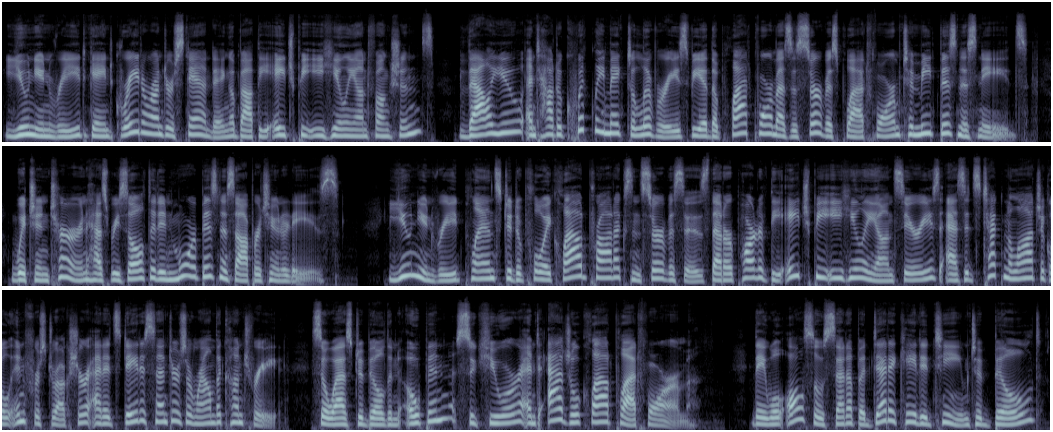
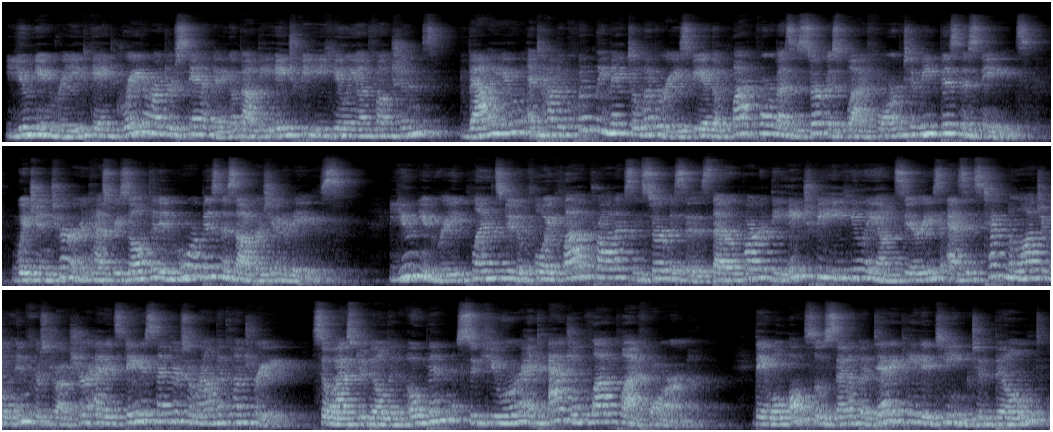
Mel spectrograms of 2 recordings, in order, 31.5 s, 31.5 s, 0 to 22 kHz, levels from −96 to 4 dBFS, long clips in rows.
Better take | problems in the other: first | room echo; noticeable; dies away in 0.7 s // off-mic speech; far

